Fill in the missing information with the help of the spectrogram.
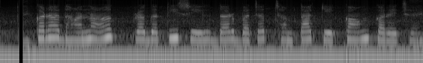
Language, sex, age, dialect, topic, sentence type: Maithili, female, 18-24, Eastern / Thethi, banking, statement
